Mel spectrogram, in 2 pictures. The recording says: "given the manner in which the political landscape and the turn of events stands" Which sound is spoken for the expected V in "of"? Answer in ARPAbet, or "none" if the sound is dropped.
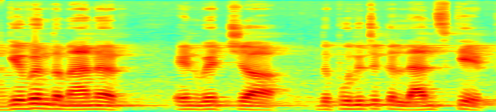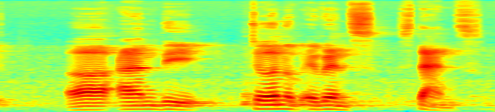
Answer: V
